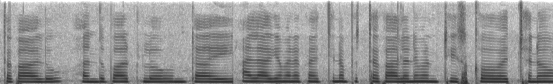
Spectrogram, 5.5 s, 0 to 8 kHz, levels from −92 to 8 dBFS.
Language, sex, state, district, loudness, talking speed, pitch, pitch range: Telugu, female, Andhra Pradesh, Chittoor, -15 LUFS, 95 wpm, 275 Hz, 270-280 Hz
